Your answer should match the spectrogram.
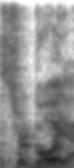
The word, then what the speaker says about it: Strigoi: You have the Strigori? Is that right? Vampires? – I'm actually not 100% sure how it's pronounced because I only ever read it. – the Strigoi, I believe they call them the Strigoi.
